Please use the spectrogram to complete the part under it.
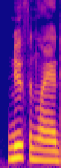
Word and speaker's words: Newfoundland: It's never Lund. It's always land. – Right. And to be fair to everybody who does mispronounce it, I mean, most countries or places that end in L-A-N-D is pronounced Lund, right? – Yes. – It's easy to understand a mistake. – Yes, it's always Lund. But for whatever reason, Newfoundland is always the stress on the land.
